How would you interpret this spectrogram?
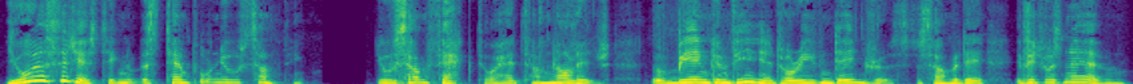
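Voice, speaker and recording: A woman voicing a shrewd, polite elderly English lady detective, precise and gently probing. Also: medium pitch, lively intonation, brisk, natural voice. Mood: careful, deducing.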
